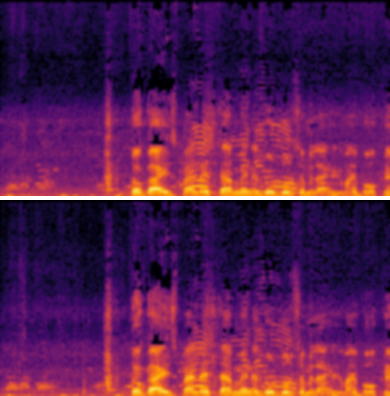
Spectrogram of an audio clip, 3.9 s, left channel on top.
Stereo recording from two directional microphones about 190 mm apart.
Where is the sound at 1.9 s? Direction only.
25° left (ahead or behind).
